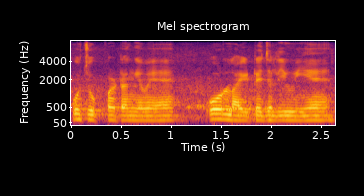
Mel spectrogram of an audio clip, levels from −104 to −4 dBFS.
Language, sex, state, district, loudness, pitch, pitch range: Hindi, male, Uttar Pradesh, Shamli, -16 LUFS, 115 Hz, 115-125 Hz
